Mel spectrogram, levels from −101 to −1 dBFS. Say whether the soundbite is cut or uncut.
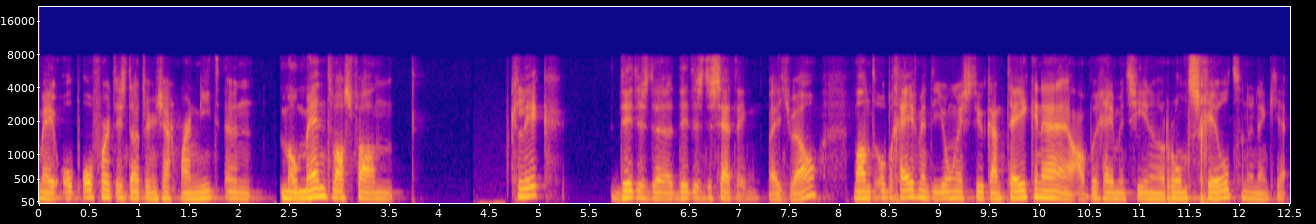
cut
